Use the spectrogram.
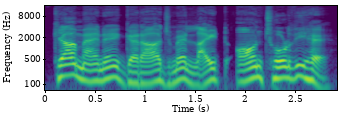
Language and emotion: Urdu, neutral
